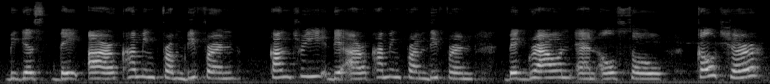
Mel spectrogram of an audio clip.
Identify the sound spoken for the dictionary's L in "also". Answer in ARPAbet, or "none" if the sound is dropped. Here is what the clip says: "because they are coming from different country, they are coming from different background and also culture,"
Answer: L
